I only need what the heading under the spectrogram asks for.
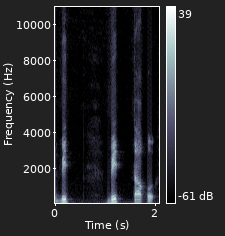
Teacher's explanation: او امارا بالتقوی، با کو تا کے ساتھ تھوڑا سخت کر کے پڑھیں گے کیونکہ تا کے اوپر شد ہے، تو شد والا حرف جو ہوتا ہے تھوڑا جماؤ کے ساتھ پڑھا جاتا ہے، بالتقوی۔ اور کاف کو موٹا پڑھیں گے اور یہاں پر کلکلہ بھی کریں گے جو کہ کمزور کلکلہ ہوگا، اور واو کو لمبا کریں گے، کھڑی زبر ہے یہاں پر، جب رکیں گے تب بھی وا ہی پڑھا جائے گا اور جب ملا کر پڑھیں گے تب بھی وا پڑھا جائے گا، ٹھیک ہے، یعنی یہاں پر کوئی چینجنگ نہیں ہوگی جب رکیں گے۔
